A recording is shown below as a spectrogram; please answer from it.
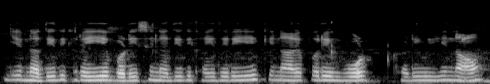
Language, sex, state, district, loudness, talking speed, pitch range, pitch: Hindi, female, Chhattisgarh, Sukma, -17 LUFS, 255 wpm, 185-195 Hz, 190 Hz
